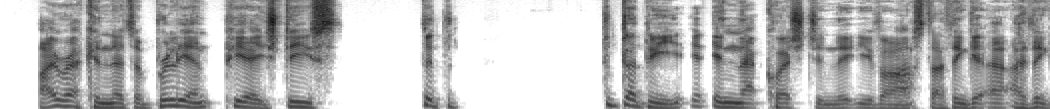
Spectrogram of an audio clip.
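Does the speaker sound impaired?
Yes: stammering; developmental stammer since childhood, teased at school, easier to say; age 48, stammers much less than in TED talk stammering and creativity; stammer comes and goes, fluent when singing, not stress-driven; here repeated sounds, blocks.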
